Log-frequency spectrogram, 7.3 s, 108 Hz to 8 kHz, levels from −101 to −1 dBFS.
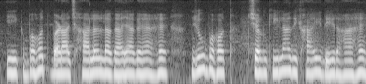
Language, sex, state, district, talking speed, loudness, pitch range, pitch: Hindi, female, Uttar Pradesh, Varanasi, 115 wpm, -15 LUFS, 185-200 Hz, 190 Hz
